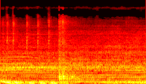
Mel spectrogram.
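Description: Heavy metal band playing live through a loud PA: sustained distorted guitar rings over heavy bass, with two sharp drum hits, one at the start and one about a second in.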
